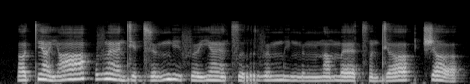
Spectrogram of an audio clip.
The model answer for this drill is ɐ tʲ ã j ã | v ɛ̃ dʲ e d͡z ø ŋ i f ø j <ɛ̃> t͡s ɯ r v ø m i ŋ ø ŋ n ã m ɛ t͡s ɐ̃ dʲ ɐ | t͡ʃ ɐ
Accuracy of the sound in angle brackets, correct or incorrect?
correct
